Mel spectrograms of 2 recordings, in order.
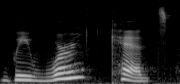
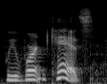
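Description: First: The sentence is said slowly. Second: The sentence is said quickly. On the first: "천천히 두 번 해볼게요" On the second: "빨리 발음해도"

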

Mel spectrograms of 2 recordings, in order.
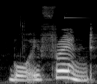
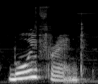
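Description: First: The stress falls on the second part. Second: The stress falls on the first part. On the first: It is a friend who is male. "boyfriend là một noun phrase, nghĩa là một người bạn, và người bạn đó là nam" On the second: It is a romantic partner. "Nếu mình đọc boyfriend thì có nghĩa là người yêu"

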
